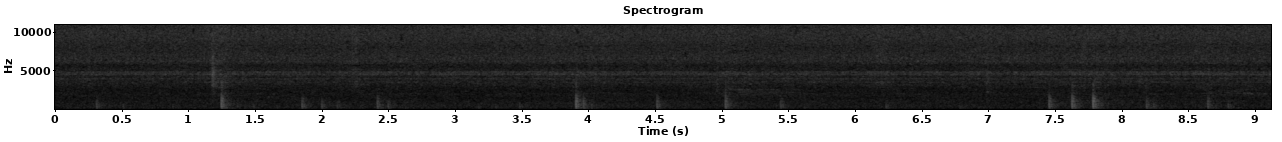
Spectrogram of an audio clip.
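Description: Faint, irregular small taps and ticks of a fine paintbrush dabbing short strokes onto watercolour paper, a few in a quick cluster near the end, over a low steady hiss.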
